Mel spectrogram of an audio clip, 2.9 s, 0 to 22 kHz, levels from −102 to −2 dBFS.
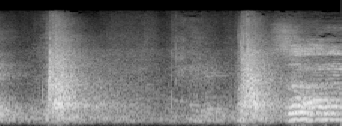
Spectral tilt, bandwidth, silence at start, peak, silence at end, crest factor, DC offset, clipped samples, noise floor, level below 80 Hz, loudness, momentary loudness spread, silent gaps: -3.5 dB/octave; 15.5 kHz; 0 s; -2 dBFS; 0 s; 16 dB; under 0.1%; under 0.1%; -36 dBFS; -62 dBFS; -15 LUFS; 21 LU; none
